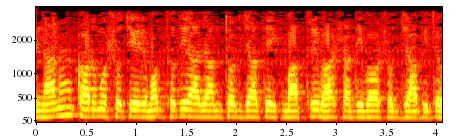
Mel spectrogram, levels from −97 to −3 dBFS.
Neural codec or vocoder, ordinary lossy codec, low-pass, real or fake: none; none; 3.6 kHz; real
